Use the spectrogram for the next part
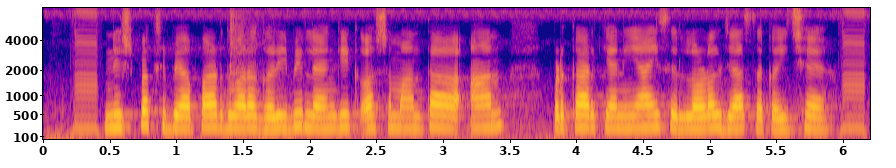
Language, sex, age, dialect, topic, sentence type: Magahi, male, 25-30, Western, banking, statement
